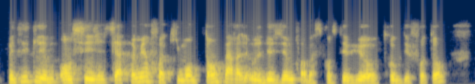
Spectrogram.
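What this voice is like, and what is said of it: Noticeable accent, clear articulation. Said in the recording (French): “mon accent, j'ai un accent ... je sais que j'ai un accent ... t'as un accent, mais t'articules bien”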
